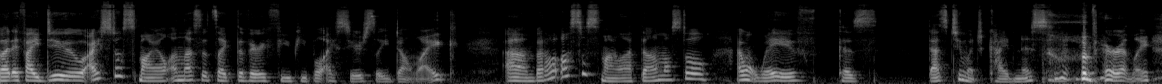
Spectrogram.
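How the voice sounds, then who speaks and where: On a very clean recording with a silent background, a woman with a fairly low pitch and lively intonation speaks at a moderate pace. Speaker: podcast co-host. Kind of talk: casual chat.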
